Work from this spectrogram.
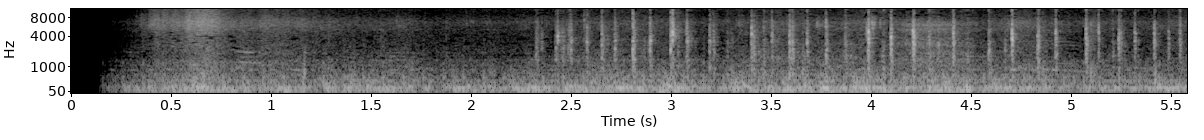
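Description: Keys on a full-size black plastic A4Tech membrane keyboard with a hollow plastic body, lying on a blue patterned mat, are pressed rapidly with the fingertips of both hands. After about two seconds of low background rumble and a brief bright hiss, a fast run of short, crisp, bright plastic taps begins and continues to the end. The clicks decay almost instantly over a steady low murmur.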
